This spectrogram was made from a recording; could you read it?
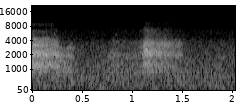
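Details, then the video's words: Tawny frogmouth (Podargus strigoides) fledgling giving night-time contact calls after dark in Melbourne, Victoria, on 6 December 2020: two harsh, breathy hissing bursts about a second apart, each with a rough, noisy texture. "Tawny Frogmouth fledgling night contact call"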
